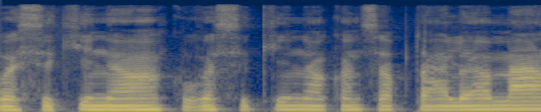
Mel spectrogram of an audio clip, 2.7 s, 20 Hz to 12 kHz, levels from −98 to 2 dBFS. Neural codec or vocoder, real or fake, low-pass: none; real; 9.9 kHz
